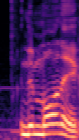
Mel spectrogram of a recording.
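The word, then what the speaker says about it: mnemonic: Like that you don't freeze on touch of these pneummonic. Okay. You don't draw you don't pronounce the M. Okay. Pneumonics.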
